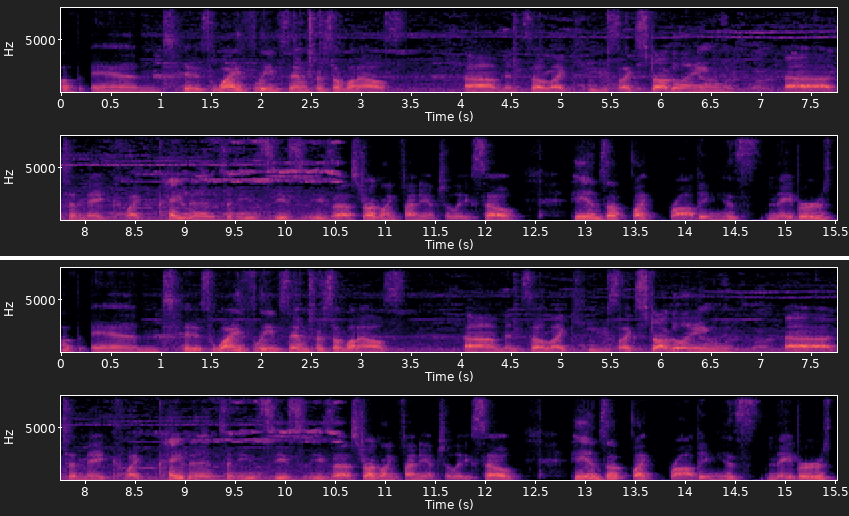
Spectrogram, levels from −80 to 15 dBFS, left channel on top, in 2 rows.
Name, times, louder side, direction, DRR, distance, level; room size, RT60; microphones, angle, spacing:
voice 1, 0.0-3.4 4.0-6.7 7.2-12.3 12.9-15.4, equal, 10° right, 0.6 m, -25 dB
sound 1, 0.8-10.6, left 1 dB, 40° left, 0.9 m, -39 dB
5.6 x 2.6 x 3.1 m
head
